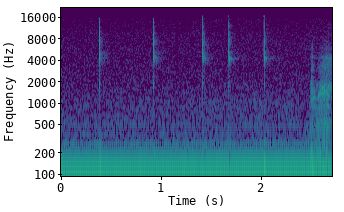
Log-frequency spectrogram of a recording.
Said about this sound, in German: Dort findet sich unsere Airflow, das heißt ein Rädchen, das könnt ihr verdrehen. Was ich da sehr toll finde, und zwar ist es äh, stufenweise eingeteilt. Man hört es auch ganz gut. Ich verdrehe das einmal.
